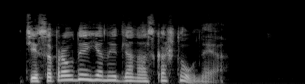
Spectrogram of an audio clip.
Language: Belarusian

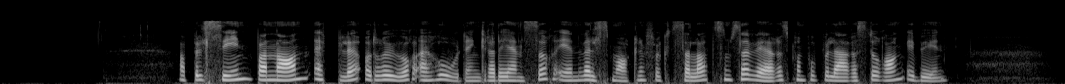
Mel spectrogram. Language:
Norwegian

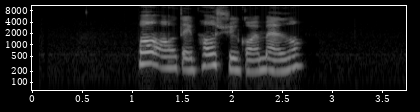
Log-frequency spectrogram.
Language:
Cantonese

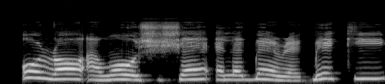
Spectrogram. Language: Yoruba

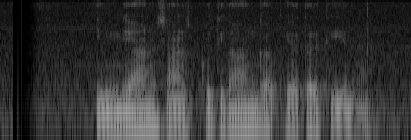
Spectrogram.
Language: Sinhala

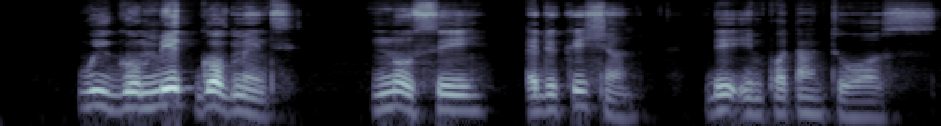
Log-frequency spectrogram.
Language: Nigerian Pidgin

